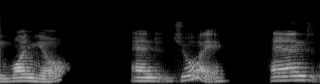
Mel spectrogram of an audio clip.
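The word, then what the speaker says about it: Wunjo: So this is Wonjo. And I might be saying, I'm probably saying that wrong because they actually pronounce their J's like Y's there. So that would be Wonyo and joy.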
